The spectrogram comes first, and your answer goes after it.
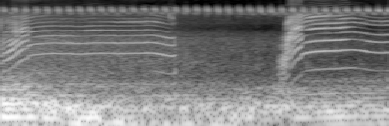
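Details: Hungry kittens meowing: a long, level, slightly descending meow, a short pause, then a second meow that rises sharply before holding steady; low rumble and a faint constant high whine underneath.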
